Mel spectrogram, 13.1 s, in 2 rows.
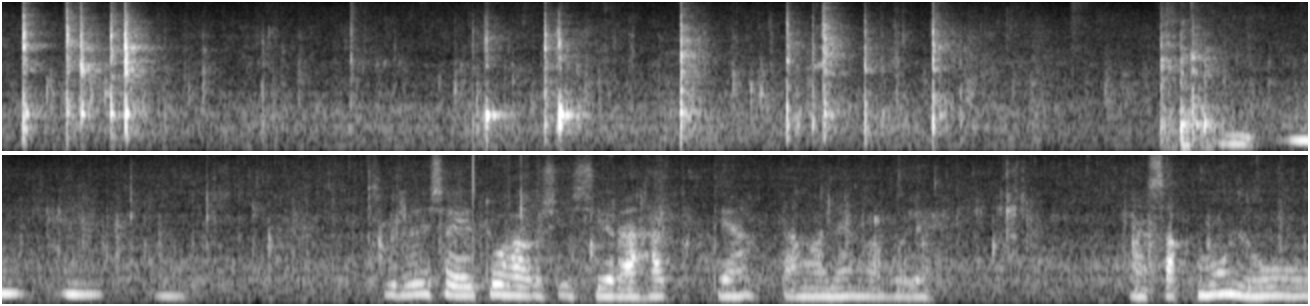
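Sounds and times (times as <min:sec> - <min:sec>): kitchen utensils clinking: 0:05.8 - 0:06.2.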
